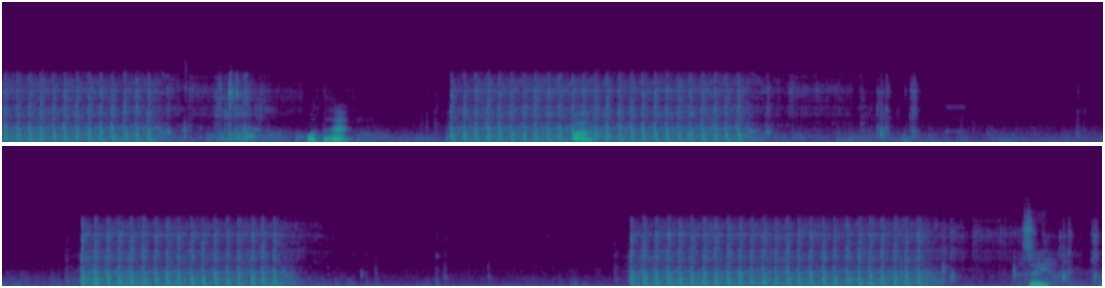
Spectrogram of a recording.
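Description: Electronic game music plays in short bursts through television speakers.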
